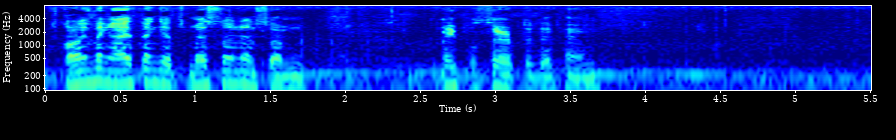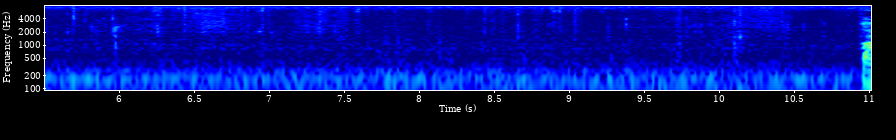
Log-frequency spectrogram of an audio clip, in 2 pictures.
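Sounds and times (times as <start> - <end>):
car cabin hum: 0.0 - 11.0
man chewing with mouth clicks: 3.9 - 10.9.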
